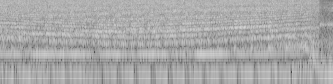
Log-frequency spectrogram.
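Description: Electronic build-up in a hardstyle DJ mix: a siren-like sweeping noise effect that dips and then rises again, over a held synth tone and a pulsing low bass.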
